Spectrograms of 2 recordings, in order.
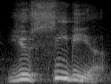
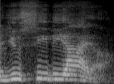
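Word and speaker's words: εὐσέβεια: Now, the word godliness in the Greek here is a Greek word pronounced the best I could pronounce it. I'm not a Greek scholar. Is Eusebia or Eusebia, right? Now, Y-O-O-S-E-B-I-A-H is the pronunciation of that.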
